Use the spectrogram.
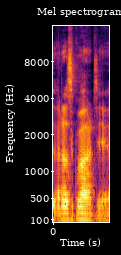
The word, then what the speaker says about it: Rosgvardiya: to guess that it'd be Rosgvardiya, which means Rosgvardiya, I suppose, is the more correct pronunciation.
